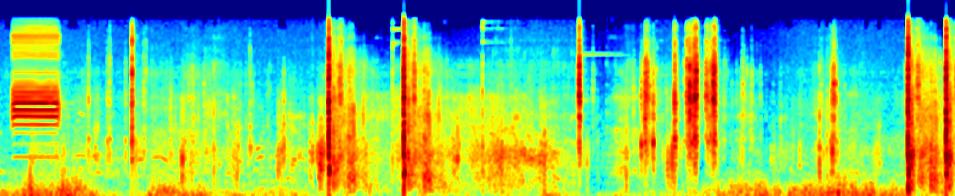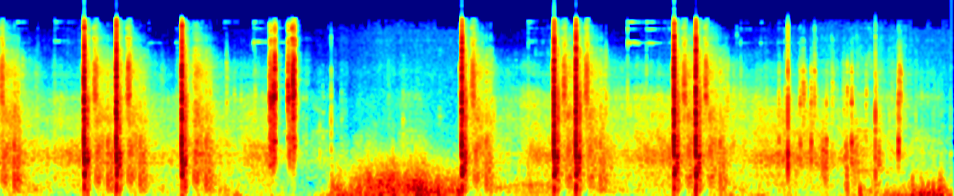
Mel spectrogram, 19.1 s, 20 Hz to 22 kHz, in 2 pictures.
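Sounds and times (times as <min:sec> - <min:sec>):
rifle shots: 0:03.3 - 0:04.8, 0:09.1 - 0:12.6, 0:14.2 - 0:18.0.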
